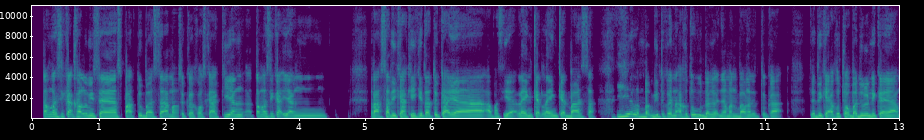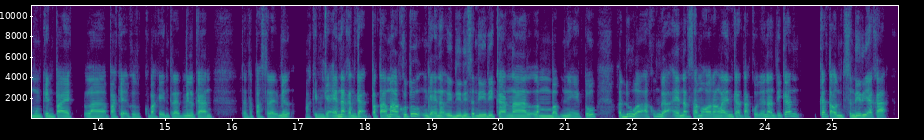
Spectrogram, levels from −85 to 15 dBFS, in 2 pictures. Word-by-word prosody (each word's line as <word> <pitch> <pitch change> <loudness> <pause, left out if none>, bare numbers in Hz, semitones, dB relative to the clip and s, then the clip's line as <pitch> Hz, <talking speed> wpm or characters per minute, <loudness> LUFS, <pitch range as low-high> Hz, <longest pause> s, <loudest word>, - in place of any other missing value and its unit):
tahu 180 +1 +1
nggak 175 - 0
sih 160 - -5
Kak 195 -5 +2
kalau 165 -1 +2
misalnya 150 -1 +3
sepatu 130 +2 -1
basah 120 +7 +1
masuk 150 0 -4
ke 135 - -1
kaus 135 -1 -3
kaki 115 +10 -2
yang 175 - -1 0.2
tau 165 +1 0
gak 165 - 0
sih - - -2 0.2
yang, 135 -2 +1 1.1
rasa 140 +1 +3
di 145 - +4
kaki 145 0 +2
kita 145 0 +2
tuh 175 +1 0
kayak 130 -5 +4
apa 130 +4 -1
sih 140 -3 0
ya - - -4
lengket 130 +2 +1
lengket 130 +2 +1
basah. 130 +1 0 0.4
Iya 210 +4 +4
lembab 155 -4 +1
gitu 170 0 -2
karena 145 -3 0
aku 145 - -3
tuh 185 - +2
udah 130 -2 +1
gak - - -6
nyaman 120 -1 -1
banget 120 +2 0
itu 120 - -8
Kak, 120 -1 -1 0.4
jadi 120 +3 -1
kayak - - +3
aku 155 - +1
coba 135 -2 +2
dulu 150 +2 +4
nih 150 - +2
kayak 125 -1 +3
mungkin 120 +6 -1
paek 120 0 +1 0.2
la 115 -1 -1
pakai 125 -1 -3
ku 130 -2 -7
ku - - -20
pakein 125 0 -2
treadmill 135 +3 -1
kan, 115 +2 +1 0.5
ternyata 110 +5 -9
pas 140 - -2
treadmill 145 +11 -1 0.2
makin 100 +4 -7
gak - - -2
enak 180 0 +4
kan 150 - +1
Kak - - +3
pertama 175 +7 +3
aku 180 +1 -2
tuh 230 - +3
gak 130 -2 +1
enak 150 - +1
di 135 - +2
diri 135 0 +2
sendiri 130 +1 +1
karena 130 -2 +2
lembabnya 125 -2 -1
itu 190 - -2 0.3
kedua 155 -1 +2
aku 200 +9 -8
gak 170 - 0
enak 145 +5 +2
sama 145 -4 -1
orang 130 0 +1
lain 160 +2 +1
Kak 150 -3 0
takutnya 165 - -3
nanti 150 -2 -1
kan 220 0 -1 0.3
kan 195 - +2
tau 150 - +3
sendiri 155 +4 +2
ya 145 - +2
Kak. 150 0 +1
140 Hz, 210 wpm, -23 LUFS, 125-155 Hz, 1.1 s, di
